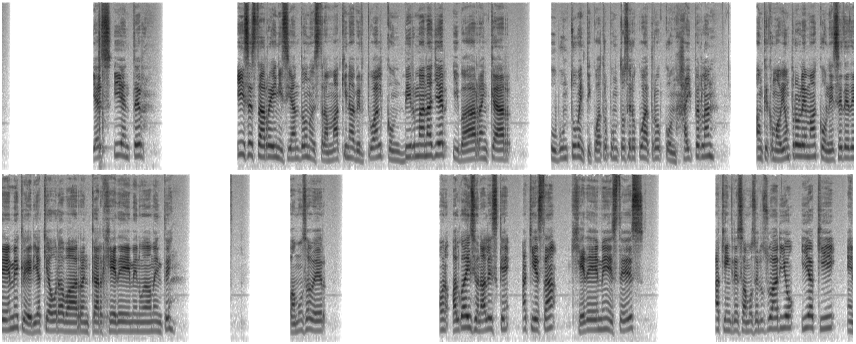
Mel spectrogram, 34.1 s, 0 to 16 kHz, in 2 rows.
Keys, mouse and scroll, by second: 1.8 typing, 29.6 click.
